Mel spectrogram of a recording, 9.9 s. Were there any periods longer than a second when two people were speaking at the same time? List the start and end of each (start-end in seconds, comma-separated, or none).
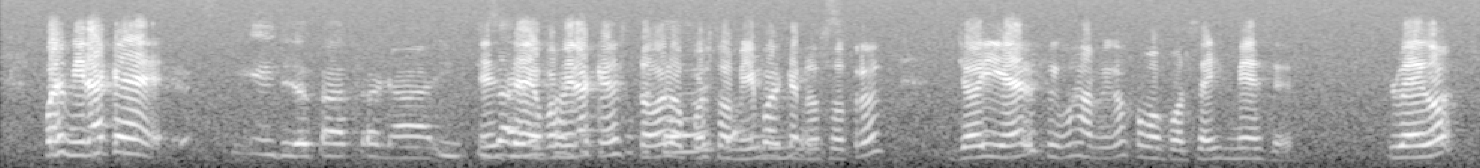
3.2-5.5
